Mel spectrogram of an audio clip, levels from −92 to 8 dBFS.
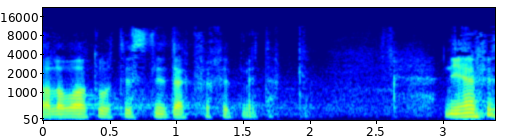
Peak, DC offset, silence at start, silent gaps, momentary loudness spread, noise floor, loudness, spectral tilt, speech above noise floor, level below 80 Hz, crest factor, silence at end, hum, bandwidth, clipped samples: -14 dBFS; under 0.1%; 0 s; none; 24 LU; -61 dBFS; -34 LUFS; -5 dB/octave; 28 dB; -72 dBFS; 20 dB; 0 s; none; 11.5 kHz; under 0.1%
